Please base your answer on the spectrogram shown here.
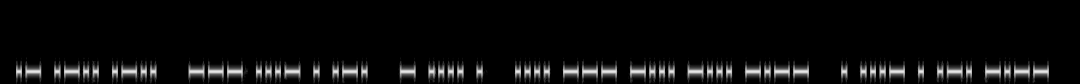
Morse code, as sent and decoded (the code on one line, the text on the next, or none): .- .-.. .-.. / --- ...- . .-. / - .... / .... --- -... -... -.-- / . ...- . .-. -.--
ALL OVER THE HOBBY EVERY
